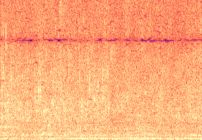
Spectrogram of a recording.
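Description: Steady trickle of running water with a faint low hum underneath.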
